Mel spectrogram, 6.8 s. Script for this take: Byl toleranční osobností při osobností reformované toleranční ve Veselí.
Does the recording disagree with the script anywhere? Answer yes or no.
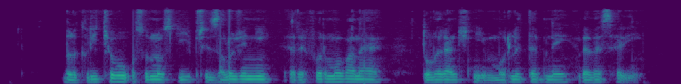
yes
